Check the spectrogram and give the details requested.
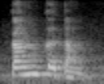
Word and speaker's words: कंकतम: कंकतम, ये ध्यान से देखिए इसको कैसे उच्चारण हम करें। क उसके बाद अंग, ड के सामने जब बिंदी लगती है तो उसको अंग बोलते हैं नाक में, और उसके नीचे फिर पूरा क है।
